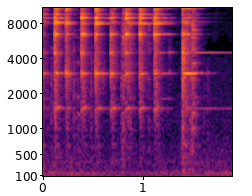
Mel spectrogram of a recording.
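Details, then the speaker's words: Morbark chipper drum with 9-link flail chains turned over: loose metallic jingling clinks, about eight in 1.5 seconds, from broken flail chain links rattling inside. "You hear that broken? Another broken one. They break, they fly off."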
